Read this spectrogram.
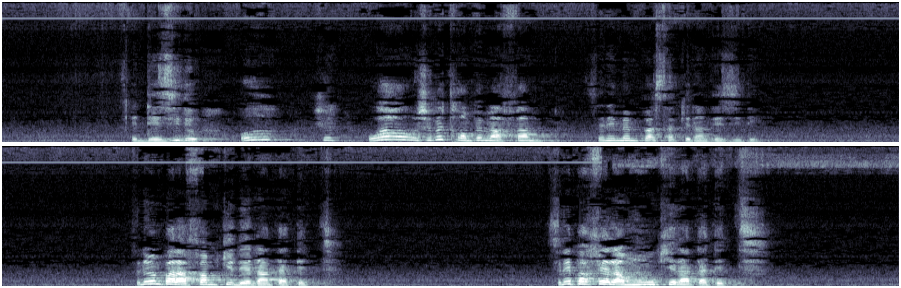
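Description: A woman speaks close to the microphone in short, emotional bursts with pauses.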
